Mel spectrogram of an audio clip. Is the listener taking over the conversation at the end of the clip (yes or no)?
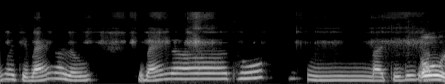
yes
